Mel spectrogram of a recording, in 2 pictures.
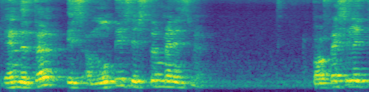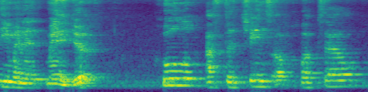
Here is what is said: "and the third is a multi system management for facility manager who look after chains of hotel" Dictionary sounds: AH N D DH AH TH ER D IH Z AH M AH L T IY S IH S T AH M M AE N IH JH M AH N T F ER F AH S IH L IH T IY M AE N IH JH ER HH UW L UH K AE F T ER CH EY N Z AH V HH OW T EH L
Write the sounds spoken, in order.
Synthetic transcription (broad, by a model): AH N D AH T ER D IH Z AH M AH L T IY S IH S T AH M M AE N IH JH M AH N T P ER F AH S IH L IH T IY M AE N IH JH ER HH UW L UH K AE F T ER CH EY N S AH F HH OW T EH L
